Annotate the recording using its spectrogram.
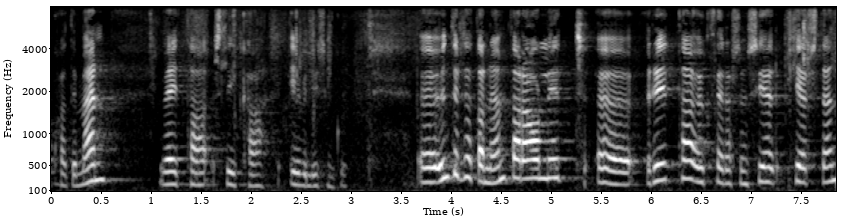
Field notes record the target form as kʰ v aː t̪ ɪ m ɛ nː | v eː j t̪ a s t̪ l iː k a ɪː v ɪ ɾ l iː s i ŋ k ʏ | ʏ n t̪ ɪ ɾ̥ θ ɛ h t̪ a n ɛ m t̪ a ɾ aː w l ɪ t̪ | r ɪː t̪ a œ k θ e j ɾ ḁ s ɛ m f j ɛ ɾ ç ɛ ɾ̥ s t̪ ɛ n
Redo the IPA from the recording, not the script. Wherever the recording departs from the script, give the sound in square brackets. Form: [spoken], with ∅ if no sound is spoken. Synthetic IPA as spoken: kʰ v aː t̪ ɪ m ɛ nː | v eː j t̪ a s t̪ l iː k a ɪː v ɪ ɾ l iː s i ŋ k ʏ | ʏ n t̪ ɪ ɾ̥ θ ɛ h t̪ a n ɛ m t̪ a ɾ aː w l ɪ t̪ | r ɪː t̪ a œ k θ e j ɾ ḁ s ɛ m [s] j ɛ ɾ ç ɛ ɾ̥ s t̪ ɛ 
